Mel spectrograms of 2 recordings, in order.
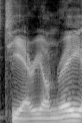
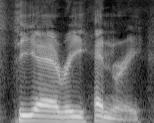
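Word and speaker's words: Thierry Henry: it that way and I had no idea that tiar HRI is tiar HRI I pronounced it as theer Henry so there you go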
